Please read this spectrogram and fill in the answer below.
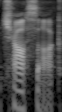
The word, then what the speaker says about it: Chuseok: Uh, it is the the Chuseok Festival, and I actually uh, did pronounce that right.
